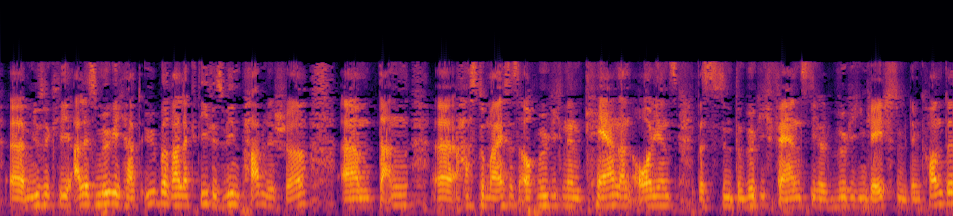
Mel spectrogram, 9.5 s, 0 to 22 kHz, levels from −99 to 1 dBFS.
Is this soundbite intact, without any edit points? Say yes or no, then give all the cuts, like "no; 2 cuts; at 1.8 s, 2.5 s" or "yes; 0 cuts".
yes; 0 cuts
